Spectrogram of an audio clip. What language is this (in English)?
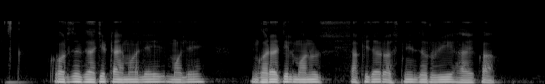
Marathi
